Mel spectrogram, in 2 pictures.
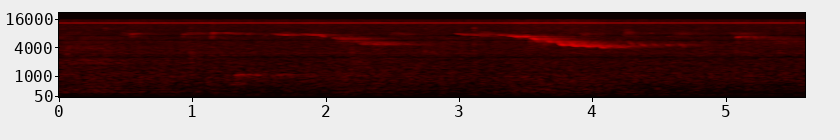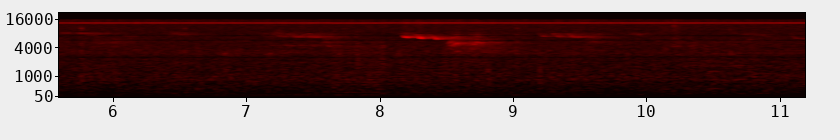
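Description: Near-silent forest ambience with a few faint, high bird calls that slide downward in pitch, the clearest about three to four seconds in and again about eight seconds in.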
